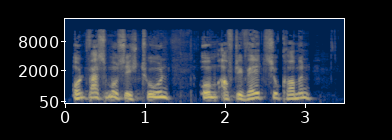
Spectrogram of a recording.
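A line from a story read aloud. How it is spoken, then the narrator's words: Called after. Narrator (German): rief Stevie ihm nach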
